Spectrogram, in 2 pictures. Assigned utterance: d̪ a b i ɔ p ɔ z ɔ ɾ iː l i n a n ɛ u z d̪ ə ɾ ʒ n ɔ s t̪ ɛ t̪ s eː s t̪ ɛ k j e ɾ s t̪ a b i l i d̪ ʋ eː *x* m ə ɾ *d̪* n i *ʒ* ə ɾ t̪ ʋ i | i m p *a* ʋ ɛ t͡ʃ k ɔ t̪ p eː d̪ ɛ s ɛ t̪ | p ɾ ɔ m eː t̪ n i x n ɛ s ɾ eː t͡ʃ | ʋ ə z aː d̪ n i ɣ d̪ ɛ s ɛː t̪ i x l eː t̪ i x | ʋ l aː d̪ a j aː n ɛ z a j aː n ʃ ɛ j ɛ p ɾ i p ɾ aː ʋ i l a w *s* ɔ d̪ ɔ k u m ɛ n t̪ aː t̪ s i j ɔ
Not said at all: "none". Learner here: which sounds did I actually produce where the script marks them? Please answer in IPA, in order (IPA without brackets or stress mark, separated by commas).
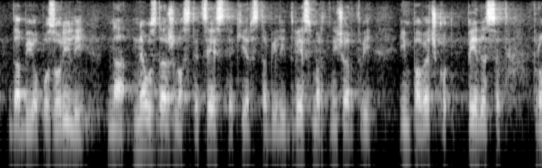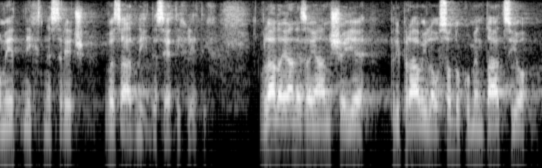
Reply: s, t̪, ʒ, a, s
